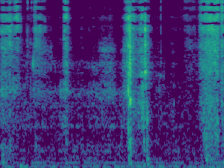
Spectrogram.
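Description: A few faint clicks and rustles as a ColourPop eyeshadow palette is handled and taken out of its packaging.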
